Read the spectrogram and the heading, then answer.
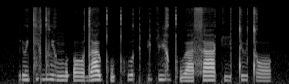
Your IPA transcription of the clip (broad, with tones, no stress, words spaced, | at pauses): ɾʉ˨tʲɔ˦dlʲəː˨ŋʷə˨ ʔɔː˩daː˦ kʷʼa˨kʷʰaː˥kpʲʉ˦kvʲʉ˥ kʷʼaː˩ saː˦ki˨ tʉ˥tɔ˨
